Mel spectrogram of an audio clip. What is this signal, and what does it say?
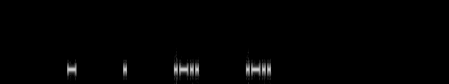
Morse code, heard as a keyed tone, about 44 wpm, spaced as for 15 wpm, 690 Hz. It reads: TELL
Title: 6x Character Spacing - Top 300 Words - 45wpm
